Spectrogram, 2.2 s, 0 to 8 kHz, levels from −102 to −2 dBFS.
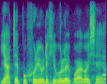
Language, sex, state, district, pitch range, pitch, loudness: Assamese, male, Assam, Kamrup Metropolitan, 125-135 Hz, 125 Hz, -17 LUFS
